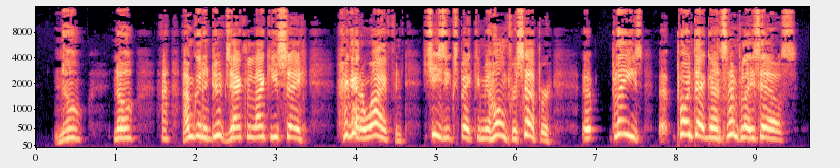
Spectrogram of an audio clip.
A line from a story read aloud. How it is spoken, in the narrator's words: he begged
